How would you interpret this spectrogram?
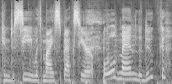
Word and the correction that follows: Ledecky: Close. – Leduc. – Ledecky. – Oh, Ledecky.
